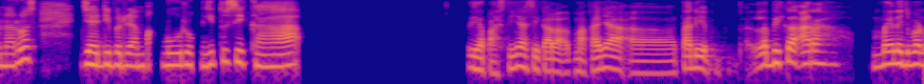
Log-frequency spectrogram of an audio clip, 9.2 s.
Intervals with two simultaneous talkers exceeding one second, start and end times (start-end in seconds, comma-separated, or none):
none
